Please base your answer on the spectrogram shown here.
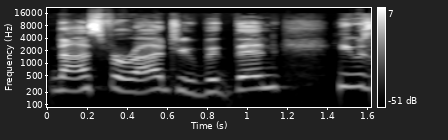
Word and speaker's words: Nosferatu: He said Nostarafu, so he mispronounced Nosferatu, but then he was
